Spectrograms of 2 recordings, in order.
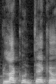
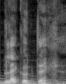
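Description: First: Black is said with a German A vowel. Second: Black is said with an English E-like vowel. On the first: The speaker calls it wrong. "ich hab erst gesagt" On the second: The speaker calls it right. "nein, das heißt"

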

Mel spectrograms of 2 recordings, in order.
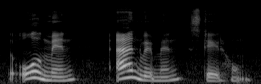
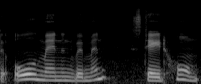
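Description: First: 'Old men' is followed by a pause before 'women'. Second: 'Old men and women' runs together without a pause. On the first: Only the men are old. "and women do not belong to one chunk" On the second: Both the men and the women are old. "if they were one chunk"

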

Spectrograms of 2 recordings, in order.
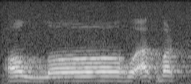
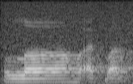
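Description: First: It is said loudly, audible far behind. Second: It is said quietly, just audible to oneself. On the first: People far behind can hear it. The speaker calls it wrong. "depan ni saya kat belakang tu dengar" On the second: Only the person praying needs to hear it. The speaker calls it right. "mesti lafaz sekadar-kadar dengar bacaan tu di telinga"

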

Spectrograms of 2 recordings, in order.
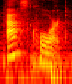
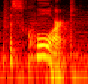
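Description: First: The stress is on the first syllable. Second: The stress is on the second syllable. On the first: It is a noun. "If the stress is placed on the first syllable, then it's a noun" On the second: It is a verb. "If the stress is placed on the second syllable, then it's a verb"

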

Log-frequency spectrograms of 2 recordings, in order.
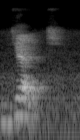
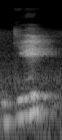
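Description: First: The vowel is a short 'e' sound. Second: The vowel is a long 'ay' sound. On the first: The speaker calls it right. "This is get, not gate" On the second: The speaker calls it wrong. "mispronounced like gate"

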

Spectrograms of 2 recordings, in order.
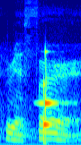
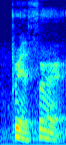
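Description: First: The opening p sound is left out. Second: The word begins with a p sound. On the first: The speaker calls it wrong. "which is wrong" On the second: The speaker calls it right. "Do not forget the first sound"

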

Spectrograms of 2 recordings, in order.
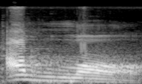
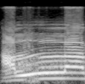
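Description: First: The L sound is thick and heavy. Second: The L sound is thin and light. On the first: The speaker calls it right. "এই নামের উচ্চারণের শুদ্ধ হচ্ছে আল্লাহু আকবার" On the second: The speaker calls it wrong. "আল্লাহ নয়"

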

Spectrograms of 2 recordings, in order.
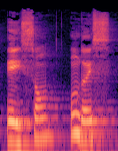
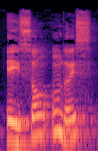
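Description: The two takes are said the same way.

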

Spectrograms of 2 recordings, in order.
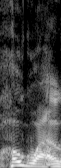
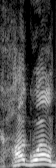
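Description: First: The first word has a long O vowel. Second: The first word has a short O vowel. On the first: The speaker calls it right. "Long O" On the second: The speaker calls it wrong. "Don't say Hog Wild"

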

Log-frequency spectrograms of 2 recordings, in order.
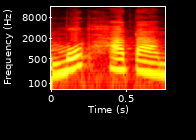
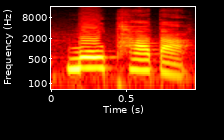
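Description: First: The final s and h stay separate sounds. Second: The final s and h merge into aspirated t. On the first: The speaker calls it wrong. "Không phải là 못하다" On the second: The speaker calls it right. "Các bạn sẽ phát âm thành âm thờ, sẽ là 못하다"

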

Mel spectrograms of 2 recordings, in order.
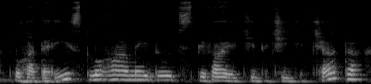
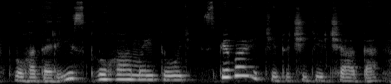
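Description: No difference in how they are said.

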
